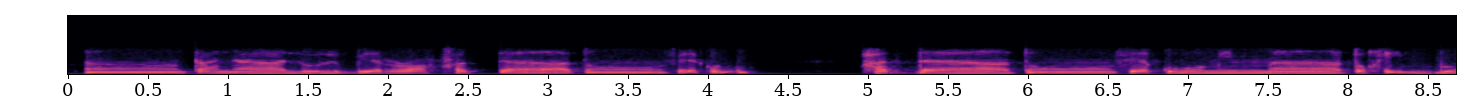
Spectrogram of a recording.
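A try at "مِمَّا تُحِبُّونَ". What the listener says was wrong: मिम्मा गुन्ना करें।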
